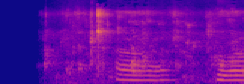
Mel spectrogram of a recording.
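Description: A boy's voice holding a short, steady hum or drawn-out vowel for about half a second, just after a single click about a second in.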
